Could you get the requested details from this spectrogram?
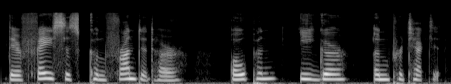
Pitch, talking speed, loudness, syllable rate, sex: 230 Hz, 95 wpm, -18 LUFS, 4.5 syllables/s, female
